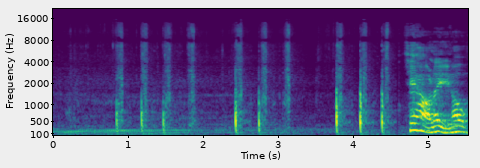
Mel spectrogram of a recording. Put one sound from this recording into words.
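A knife chops quickly against a cutting board.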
